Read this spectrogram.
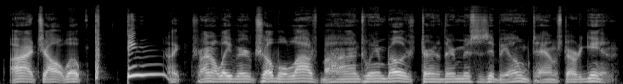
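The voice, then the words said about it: Put-on Southern accent. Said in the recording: “Why is there no accent that's like”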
